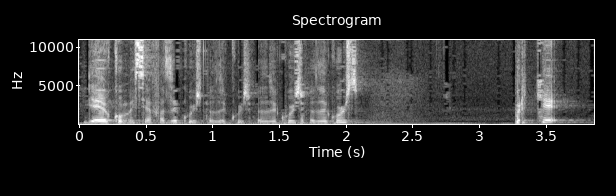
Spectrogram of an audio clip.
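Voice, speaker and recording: A woman's voice: mid-range voice, quick pace, creaky, dark tone, a little hiss or hum. A woman directing a church children's ministry, chatting animatedly on a podcast, laughing often and urging listeners on with emphatic encouragement. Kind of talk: casual podcast chat.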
